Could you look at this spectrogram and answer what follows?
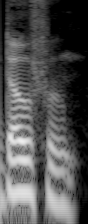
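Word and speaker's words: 豆腐: So for example, Taoism, sometimes spelt Taoism, well, that's the dominant spelling, actually is pronounced in Chinese Dao Jia, Dao with a D. Tofu, it's actually Doufu in Chinese.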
